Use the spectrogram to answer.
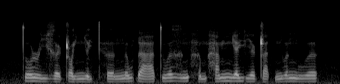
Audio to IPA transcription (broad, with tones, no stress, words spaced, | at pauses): t̪o˧˥ɹi˨˩ ɣəː˨˩˨ʈɔ˨˩˨jɲə˨˩˨jt̪ʰəː˨˩ ŋə˧˥wɗaː˨˩˦t̪u˧˥ə̯ ɣə˧˥ŋhə˨˩˦mha˧˥mɲɛ˧˥ ji˧˥ə̯ ʈa˨˩t̚ɲu˧˥ə̯ŋu˧ə̯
